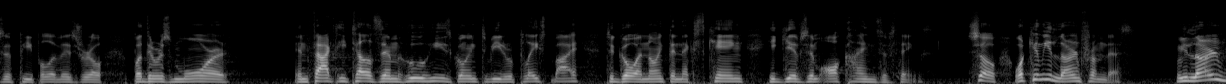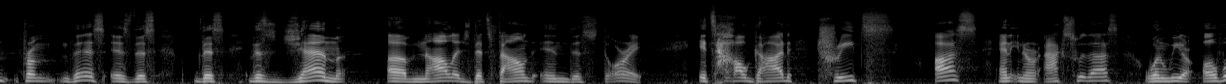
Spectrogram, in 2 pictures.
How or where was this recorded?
large echoing room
